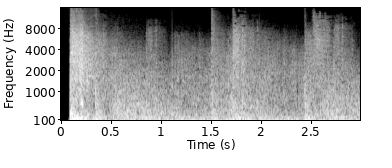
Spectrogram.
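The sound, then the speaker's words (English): Gunfire erupts as Rebel troops open fire on Union lines in a peach orchard battle: a loud, dense, continuous roar of shots and booms with a few sharper bursts standing out, and no voices. “Rebel troops just opened fire.”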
